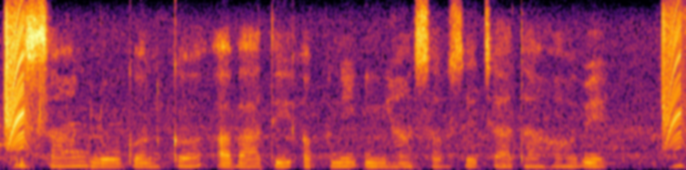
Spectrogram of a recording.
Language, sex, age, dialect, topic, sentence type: Bhojpuri, female, 18-24, Western, agriculture, statement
